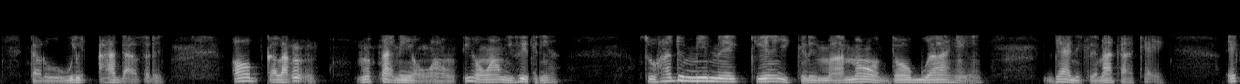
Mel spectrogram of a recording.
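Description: Throughout the speech, the GSM full-rate codec leaves a buzzy, gravelly roughness and nothing above 4 kHz, which fits the 13 kbps full-rate scheme. Unlike plain low-pass filtering, it replaces natural breath and texture with pulse-driven harshness, and the damage is plainly audible.

From 9.66 to 9.72 s, lost GSM frames leave a brief rough, metallic ring where the decoder repeated its last good settings, hiding a single 20 ms gap. Unlike a dropout, nothing goes silent, and unlike a click, the repair is tonal.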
